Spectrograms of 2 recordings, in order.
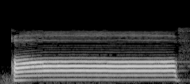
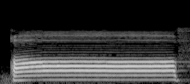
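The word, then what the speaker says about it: قاف: Pronounced from the root of the tongue, touching the soft part of the palate. Qaf, zabar, qa. Qaf, zabar, qa.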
